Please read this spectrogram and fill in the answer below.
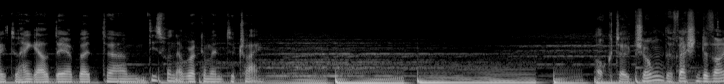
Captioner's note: voiceover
